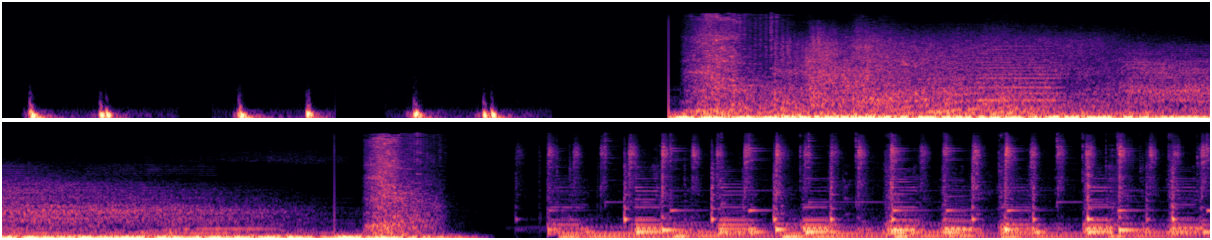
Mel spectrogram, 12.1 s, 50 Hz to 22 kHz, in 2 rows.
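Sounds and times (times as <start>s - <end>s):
low thumps like a heartbeat: 0.1s - 2.7s
loud rumbling boom: 3.4s - 8.5s.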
